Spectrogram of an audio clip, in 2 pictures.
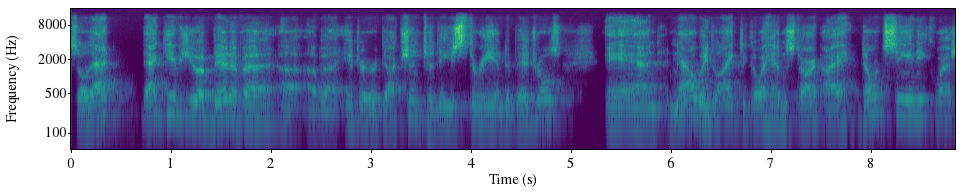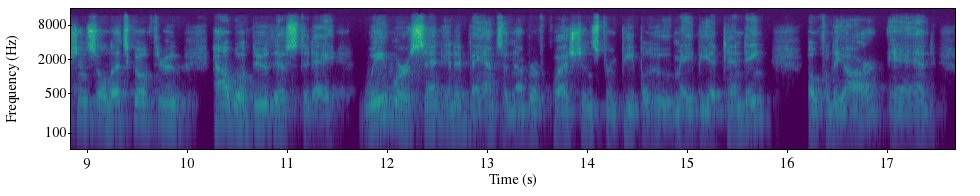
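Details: Adult male; normal speech.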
